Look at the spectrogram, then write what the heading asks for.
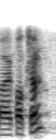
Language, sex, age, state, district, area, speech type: Assamese, male, 30-45, Assam, Lakhimpur, rural, conversation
